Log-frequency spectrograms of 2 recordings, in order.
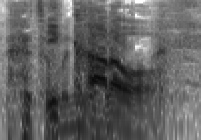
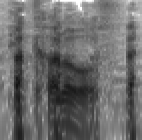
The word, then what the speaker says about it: Icarus: 嗯，但是在这儿念的时候，我们就必须要念那个日文发音，Icarus，是吧？Icarus。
